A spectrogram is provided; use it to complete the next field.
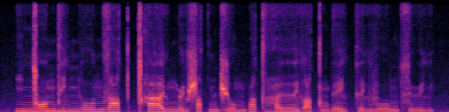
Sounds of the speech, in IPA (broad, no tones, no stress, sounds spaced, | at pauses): i ŋ͡ǀ ɔ n d i lʲ ɲ oː n z a tˤ ǀʰ aː lʲ ŋ ə˞ lʲ ʃ ɘ tˤ n d͡ʒ o m b ʉ tˤ ɦ ɘː lʲ o tˤ ŋ ɡ e lʲ k ɘ lʲ v oː ŋ s ʉ lʲ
